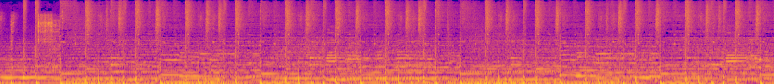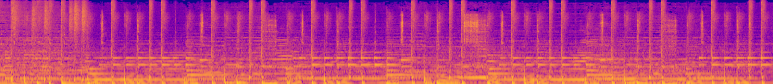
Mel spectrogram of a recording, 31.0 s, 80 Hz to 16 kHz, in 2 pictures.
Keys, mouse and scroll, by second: 0.0 right click, 0.0 KP_1, 0.3 scroll down 5, 0.7 ctrl+Tab, 1.2 click, 2.5 KP_3, 2.9 alt+z, 3.8-4.2 scroll up 2, 5.5 drag, 5.8 click, 6.1-6.8 scroll up 5, 6.4 shift+middle click, 7.0 Tab, 8.7 Tab, 10.1 click, 10.5 scroll down 4, 10.6 KP_1, 10.9 alt+z, 11.8 click, 12.1 scroll down 4, 12.3-14.0 shift+middle drag, 14.0 ctrl+s, 14.4 drag, 17.1 click, 18.2-19.5 drag, 20.3-22.3 drag, 23.1 ctrl+p.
